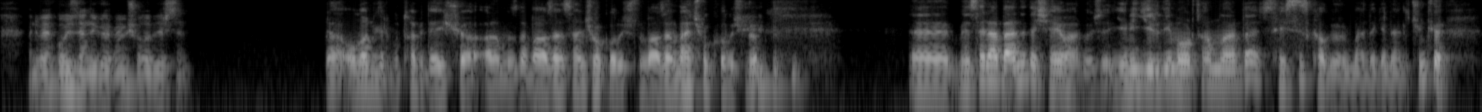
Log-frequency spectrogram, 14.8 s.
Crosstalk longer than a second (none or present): none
